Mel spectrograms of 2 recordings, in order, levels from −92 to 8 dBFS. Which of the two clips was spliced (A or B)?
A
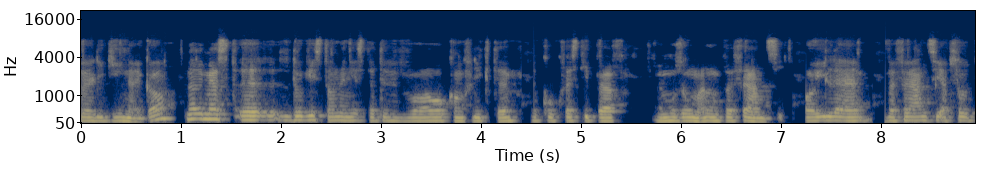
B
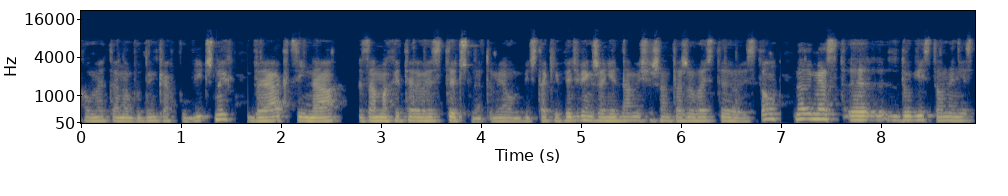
A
